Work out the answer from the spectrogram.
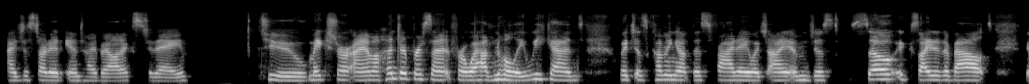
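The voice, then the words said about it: Froggy, hoarse sick voice. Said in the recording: “excuse my voice ... I have been sick all weekend ... hoping that my voice would sound a little less froggy ... I feel a whole lot better than I sound”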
